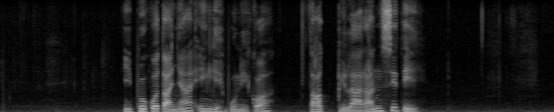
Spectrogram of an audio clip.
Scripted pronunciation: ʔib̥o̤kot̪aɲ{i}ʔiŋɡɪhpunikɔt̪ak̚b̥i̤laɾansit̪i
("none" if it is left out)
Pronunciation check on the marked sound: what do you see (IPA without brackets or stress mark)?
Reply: a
